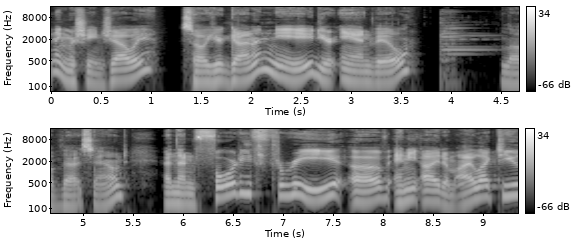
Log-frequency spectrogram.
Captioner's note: ding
